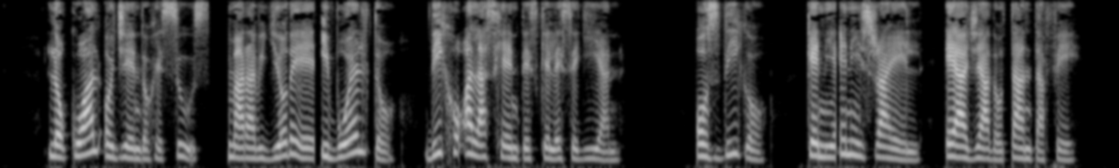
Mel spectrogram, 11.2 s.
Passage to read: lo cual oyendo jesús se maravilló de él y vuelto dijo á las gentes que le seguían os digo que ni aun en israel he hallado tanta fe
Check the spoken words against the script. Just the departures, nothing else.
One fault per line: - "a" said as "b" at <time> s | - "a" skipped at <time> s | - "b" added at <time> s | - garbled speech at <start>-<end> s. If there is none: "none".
- "se" skipped at 2.1 s
- "él" skipped at 3.1 s
- "aun" skipped at 8.3 s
